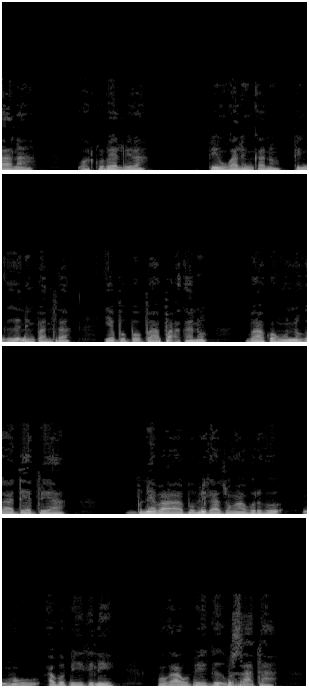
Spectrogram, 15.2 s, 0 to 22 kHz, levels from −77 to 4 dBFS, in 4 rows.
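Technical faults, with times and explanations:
Throughout: transcoding between lossy codecs. The speech was likely coded twice, once as MP3 and then again as Opus, at rates that fit 32 and 24 kbit/s. Opus spends bits re-coding the MP3 artefacts, so both codecs' smearing is heard together, with nothing above 19.5 kHz.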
